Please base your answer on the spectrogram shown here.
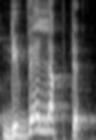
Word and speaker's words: developed: ಪದವನ್ನು ಇಡಿ ಆಡ್ ಮಾಡಿದೀವಿ letter B ಒಂದು voice less sound voice less sound ಅನ್ನು ನಾವು ಇಡಿ ಆಡ್ ಮಾಡಿದ್ರೆ ಅದರಲ್ಲಿರುವ ಲೆಟರ್ ಡಿ ಅನ್ನು ಲೆಟರ್ ಟಿ ನ ಟ ಶಬ್ದ ಉಚ್ಚಾರಣೆ ಮಾಡ್ತೀವಿ ಲೆಟರ್ ಇ ಸೈಲೆಂಟ್ ಆಗುತ್ತೆ ಸೋ ಡಿವೈಲಪ್ಡ್ ಹೀಗೆ ಉಚ್ಚಾರಣೆ ಬರುತ್ತೆ ನೆಕ್ಸ್ಟ್ ನೆಕ್ಸ್ಟ್ ವರ್ಡ್ ಡಿ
